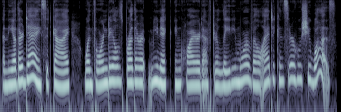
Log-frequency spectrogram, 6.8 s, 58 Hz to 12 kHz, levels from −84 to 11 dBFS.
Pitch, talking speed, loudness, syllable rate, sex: 235 Hz, 195 wpm, -17 LUFS, 5.6 syllables/s, female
